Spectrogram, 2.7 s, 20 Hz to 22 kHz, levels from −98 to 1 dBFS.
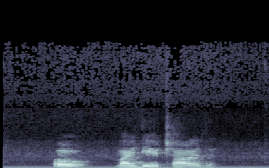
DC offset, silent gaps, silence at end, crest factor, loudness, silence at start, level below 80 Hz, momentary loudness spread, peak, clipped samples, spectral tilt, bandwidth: under 0.1%; none; 0.15 s; 18 dB; -18 LUFS; 0.15 s; -52 dBFS; 11 LU; -2 dBFS; under 0.1%; -8 dB/octave; 16.5 kHz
